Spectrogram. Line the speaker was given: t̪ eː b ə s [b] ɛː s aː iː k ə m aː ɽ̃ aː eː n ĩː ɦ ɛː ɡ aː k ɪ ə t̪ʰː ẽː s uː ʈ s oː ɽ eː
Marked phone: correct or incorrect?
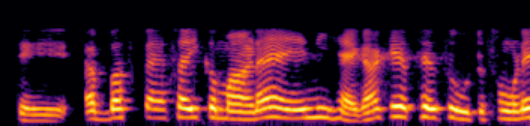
incorrect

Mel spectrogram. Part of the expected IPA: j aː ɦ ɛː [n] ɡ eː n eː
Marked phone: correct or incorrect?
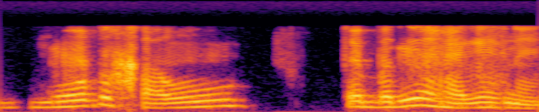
incorrect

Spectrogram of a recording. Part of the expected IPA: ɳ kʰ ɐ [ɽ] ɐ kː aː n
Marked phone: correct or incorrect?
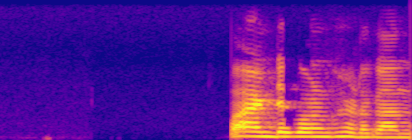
correct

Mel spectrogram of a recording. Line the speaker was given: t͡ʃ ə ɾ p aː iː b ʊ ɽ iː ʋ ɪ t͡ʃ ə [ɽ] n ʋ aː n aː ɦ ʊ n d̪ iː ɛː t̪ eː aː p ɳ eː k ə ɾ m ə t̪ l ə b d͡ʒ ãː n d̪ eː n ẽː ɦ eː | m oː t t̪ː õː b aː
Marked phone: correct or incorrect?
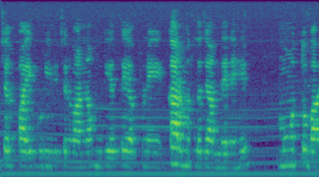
incorrect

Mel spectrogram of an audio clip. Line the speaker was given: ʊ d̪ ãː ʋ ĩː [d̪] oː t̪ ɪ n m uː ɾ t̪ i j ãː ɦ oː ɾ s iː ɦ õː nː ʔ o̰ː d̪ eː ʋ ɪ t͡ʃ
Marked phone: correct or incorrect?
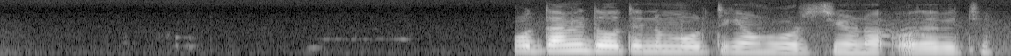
correct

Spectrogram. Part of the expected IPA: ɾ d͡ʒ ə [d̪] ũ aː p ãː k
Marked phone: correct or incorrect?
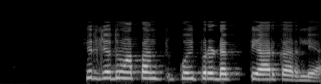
correct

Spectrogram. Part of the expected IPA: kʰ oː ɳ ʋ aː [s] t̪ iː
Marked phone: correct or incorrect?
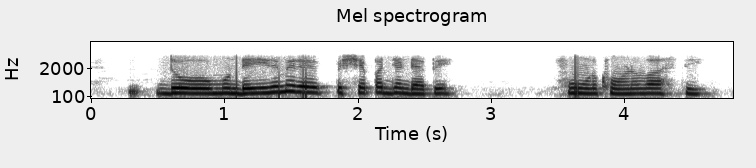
correct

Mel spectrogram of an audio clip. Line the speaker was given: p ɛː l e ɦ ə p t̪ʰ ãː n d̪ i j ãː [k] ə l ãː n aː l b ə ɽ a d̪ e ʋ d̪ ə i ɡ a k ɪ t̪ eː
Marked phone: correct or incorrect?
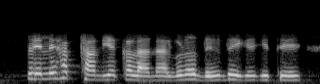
correct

